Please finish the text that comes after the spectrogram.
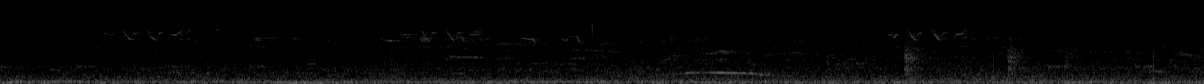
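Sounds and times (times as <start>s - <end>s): small bird chirping: 1.0s - 6.8s.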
